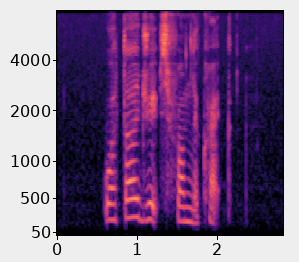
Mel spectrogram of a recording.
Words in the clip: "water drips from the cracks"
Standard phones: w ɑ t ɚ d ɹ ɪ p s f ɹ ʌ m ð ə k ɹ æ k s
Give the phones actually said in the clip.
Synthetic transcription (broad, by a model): w ɑ t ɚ d ɹ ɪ p s f ɹ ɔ m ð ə k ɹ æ k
